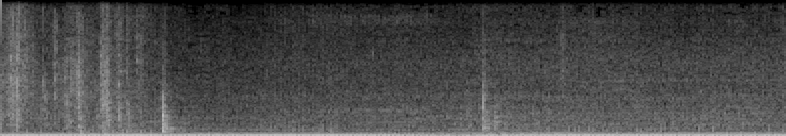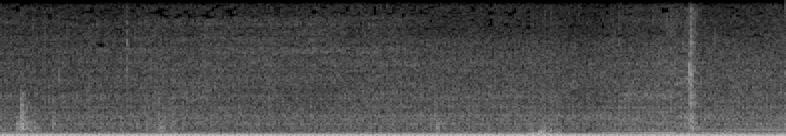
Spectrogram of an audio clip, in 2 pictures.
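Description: A diesel engine runs with a steady low rumble close by.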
